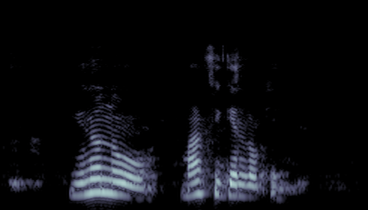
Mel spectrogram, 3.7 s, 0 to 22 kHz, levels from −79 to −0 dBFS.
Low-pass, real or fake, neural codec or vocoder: 9.9 kHz; fake; autoencoder, 48 kHz, 128 numbers a frame, DAC-VAE, trained on Japanese speech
